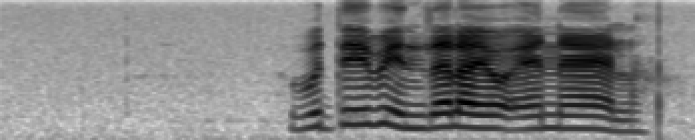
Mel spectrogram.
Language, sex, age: Tsonga, female, 22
